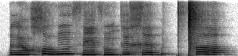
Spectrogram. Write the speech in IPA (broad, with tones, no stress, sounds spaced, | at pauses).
lʲ ɔ̃˨ χ u˥˧ β ũ˥ θ ẽ˨ θ ũ˨ k ʏ˥ x ɘ˥˧ b | ǀʰ ʌ˥˧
